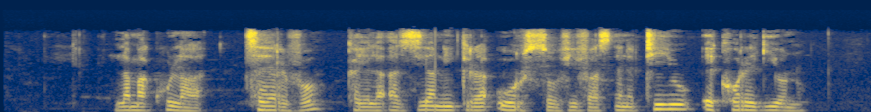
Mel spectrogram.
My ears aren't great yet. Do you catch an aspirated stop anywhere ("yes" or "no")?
yes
